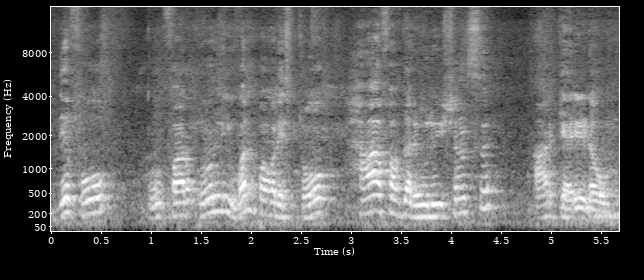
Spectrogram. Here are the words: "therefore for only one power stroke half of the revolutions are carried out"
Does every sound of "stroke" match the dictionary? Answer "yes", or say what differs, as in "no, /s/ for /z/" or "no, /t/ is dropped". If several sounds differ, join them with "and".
no, /ɹ/ is dropped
